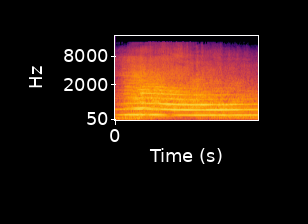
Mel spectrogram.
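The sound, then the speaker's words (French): A truck speeds along the road in front of a family's house, where it hits the family cat, Church; its engine roars loud with a steady droning hum that holds for a few seconds, no voices present. “Lui, il est resté pour le boulot et manque de bol, le chat de la famille, Church, se fait percuter par un camion. Et vous devinez bien où ? Sur cette fameuse route, en face de leur baraque.”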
